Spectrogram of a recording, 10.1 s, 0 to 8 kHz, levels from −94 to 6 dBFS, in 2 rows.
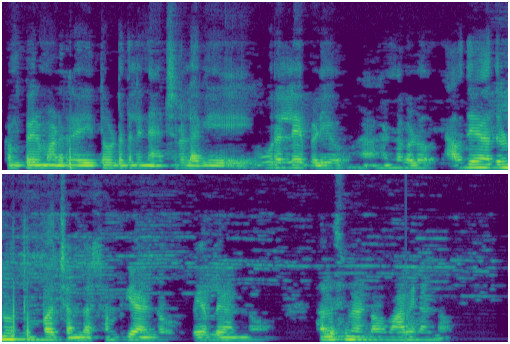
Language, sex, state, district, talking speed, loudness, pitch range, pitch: Kannada, male, Karnataka, Shimoga, 130 wpm, -17 LUFS, 120-130 Hz, 125 Hz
